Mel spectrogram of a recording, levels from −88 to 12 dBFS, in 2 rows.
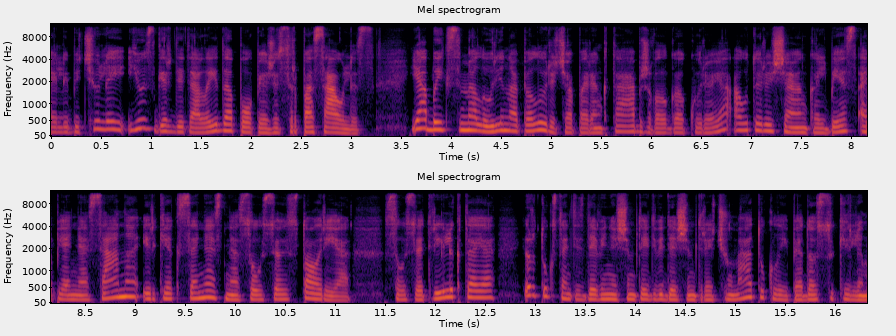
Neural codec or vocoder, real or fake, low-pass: none; real; 10.8 kHz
